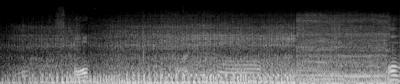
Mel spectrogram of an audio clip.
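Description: Small two-stroke motocross bike engines, a KTM 65 among them, running at a low idle with a dense rapid beat. About three seconds in, the sound changes to one engine running higher, its pitch rising and falling as it rides off.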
